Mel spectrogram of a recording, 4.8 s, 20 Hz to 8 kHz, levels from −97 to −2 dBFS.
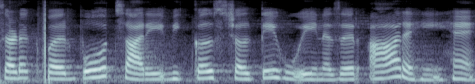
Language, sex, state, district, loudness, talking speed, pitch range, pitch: Hindi, female, Punjab, Fazilka, -22 LUFS, 140 wpm, 200-245 Hz, 220 Hz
